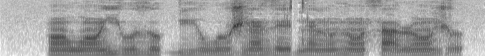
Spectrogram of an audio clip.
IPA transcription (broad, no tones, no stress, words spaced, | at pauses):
õwõ juðu ɠi wuʒɛ̃ðɪ dɛ̃lũðõθã ɹõʒʊ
